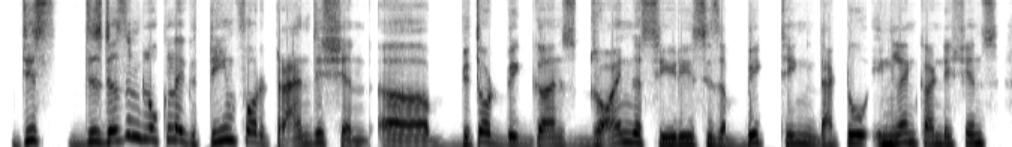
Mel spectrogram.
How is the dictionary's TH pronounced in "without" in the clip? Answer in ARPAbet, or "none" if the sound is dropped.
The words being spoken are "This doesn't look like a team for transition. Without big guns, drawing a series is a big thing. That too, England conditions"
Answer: T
